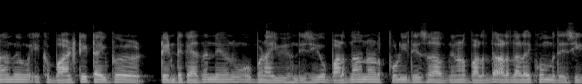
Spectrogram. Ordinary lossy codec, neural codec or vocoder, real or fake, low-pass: none; none; real; 7.2 kHz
